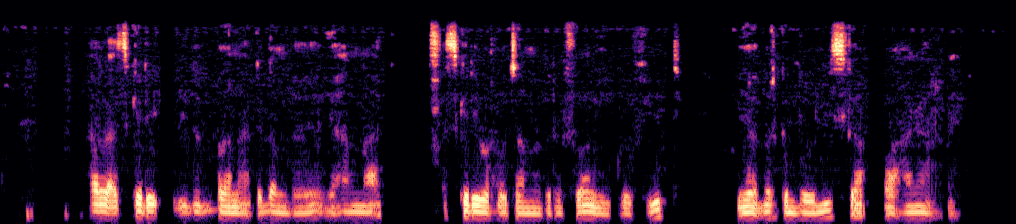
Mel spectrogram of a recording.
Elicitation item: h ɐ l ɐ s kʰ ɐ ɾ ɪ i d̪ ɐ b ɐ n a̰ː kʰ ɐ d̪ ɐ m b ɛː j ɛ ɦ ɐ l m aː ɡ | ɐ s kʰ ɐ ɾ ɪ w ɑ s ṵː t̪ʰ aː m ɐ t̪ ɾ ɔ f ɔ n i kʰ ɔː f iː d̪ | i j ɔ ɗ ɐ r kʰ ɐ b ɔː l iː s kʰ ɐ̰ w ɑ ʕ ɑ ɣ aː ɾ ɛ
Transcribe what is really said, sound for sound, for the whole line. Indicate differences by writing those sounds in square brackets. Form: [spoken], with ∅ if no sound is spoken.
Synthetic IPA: h ɐ l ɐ s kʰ ɐ ɾ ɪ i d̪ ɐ b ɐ n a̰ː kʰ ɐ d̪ ɐ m b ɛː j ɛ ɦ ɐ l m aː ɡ | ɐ s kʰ ɐ ɾ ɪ w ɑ [ħ] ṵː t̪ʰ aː m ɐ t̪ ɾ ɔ f ɔ n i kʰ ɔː f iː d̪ | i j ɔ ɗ ɐ r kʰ ɐ b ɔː l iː s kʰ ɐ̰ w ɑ ʕ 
